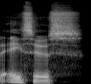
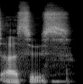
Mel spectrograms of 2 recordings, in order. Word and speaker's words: ASUS: name every week yeah cuz we all said Asus and it's usus usus God even as like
